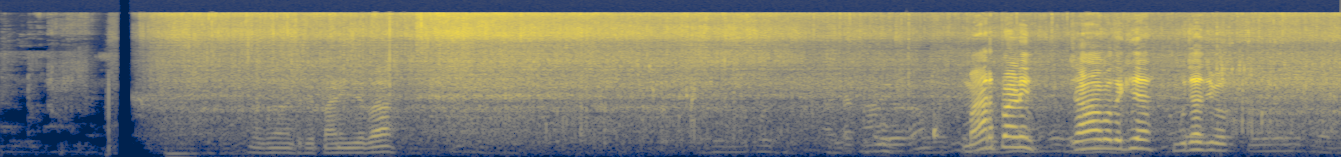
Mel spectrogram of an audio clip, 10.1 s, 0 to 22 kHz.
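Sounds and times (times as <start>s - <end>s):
food sizzling in a pan: 1.0s - 10.0s.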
